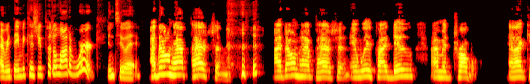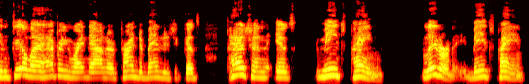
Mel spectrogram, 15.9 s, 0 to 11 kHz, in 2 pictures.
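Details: Dysarthria in a woman of about 80 with ALS (Lou Gehrig's disease); she says her speech already shows quite a bit of trouble but she thinks she remains intelligible.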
